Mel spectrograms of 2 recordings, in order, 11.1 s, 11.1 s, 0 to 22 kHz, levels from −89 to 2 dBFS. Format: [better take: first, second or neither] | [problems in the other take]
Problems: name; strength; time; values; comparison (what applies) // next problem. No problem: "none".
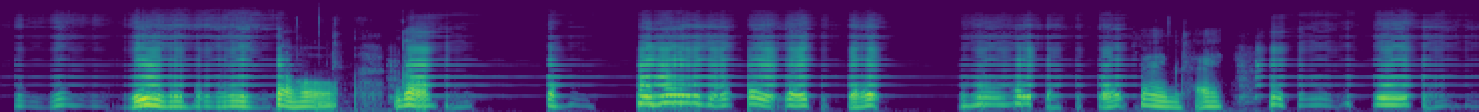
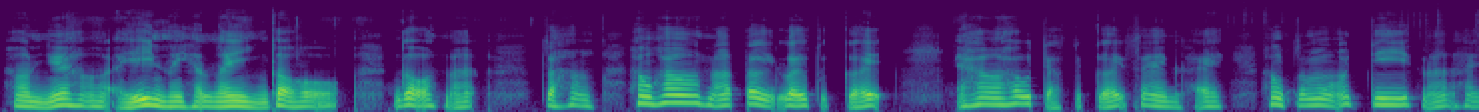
second | noise reduction (neural mask model RNNoise)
